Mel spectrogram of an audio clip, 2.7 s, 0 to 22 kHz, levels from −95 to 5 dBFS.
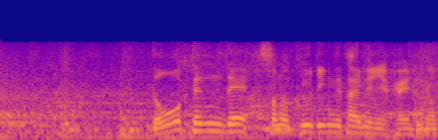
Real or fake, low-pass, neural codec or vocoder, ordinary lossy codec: fake; 7.2 kHz; codec, 16 kHz, 2 kbps, X-Codec, HuBERT features, trained on balanced general audio; none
